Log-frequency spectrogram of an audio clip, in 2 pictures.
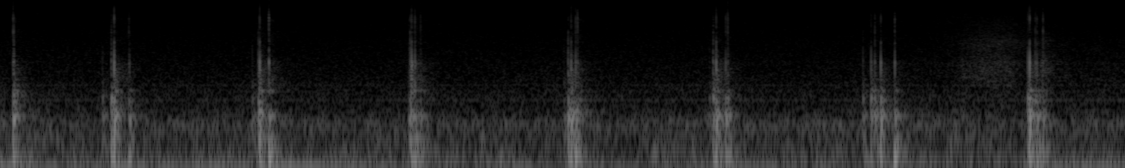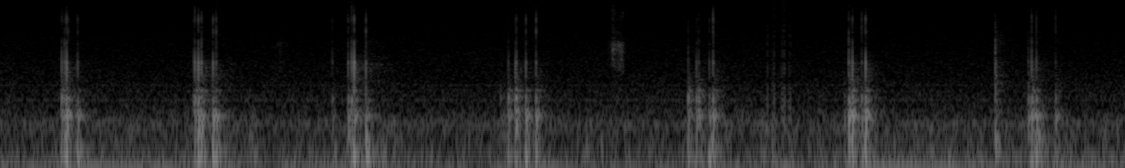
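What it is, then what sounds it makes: Glass cream jar. Fingernails tap and scratch the sides and lid rim of a small, squat, clear glass cream jar with a white lid sitting on a table. Sharp, bright taps land about once a second over a steady low hum, with light scratching between them.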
